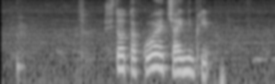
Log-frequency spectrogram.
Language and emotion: Russian, neutral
